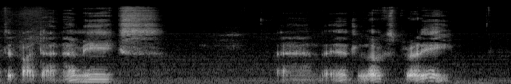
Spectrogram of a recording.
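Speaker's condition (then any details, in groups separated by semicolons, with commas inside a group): No condition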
